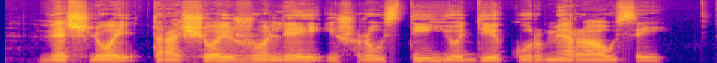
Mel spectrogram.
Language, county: Lithuanian, Vilnius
